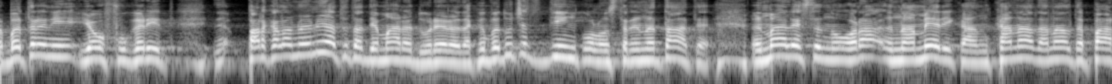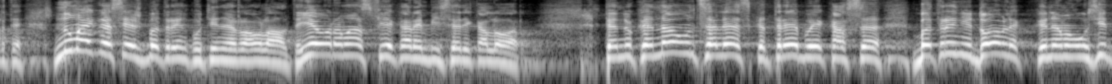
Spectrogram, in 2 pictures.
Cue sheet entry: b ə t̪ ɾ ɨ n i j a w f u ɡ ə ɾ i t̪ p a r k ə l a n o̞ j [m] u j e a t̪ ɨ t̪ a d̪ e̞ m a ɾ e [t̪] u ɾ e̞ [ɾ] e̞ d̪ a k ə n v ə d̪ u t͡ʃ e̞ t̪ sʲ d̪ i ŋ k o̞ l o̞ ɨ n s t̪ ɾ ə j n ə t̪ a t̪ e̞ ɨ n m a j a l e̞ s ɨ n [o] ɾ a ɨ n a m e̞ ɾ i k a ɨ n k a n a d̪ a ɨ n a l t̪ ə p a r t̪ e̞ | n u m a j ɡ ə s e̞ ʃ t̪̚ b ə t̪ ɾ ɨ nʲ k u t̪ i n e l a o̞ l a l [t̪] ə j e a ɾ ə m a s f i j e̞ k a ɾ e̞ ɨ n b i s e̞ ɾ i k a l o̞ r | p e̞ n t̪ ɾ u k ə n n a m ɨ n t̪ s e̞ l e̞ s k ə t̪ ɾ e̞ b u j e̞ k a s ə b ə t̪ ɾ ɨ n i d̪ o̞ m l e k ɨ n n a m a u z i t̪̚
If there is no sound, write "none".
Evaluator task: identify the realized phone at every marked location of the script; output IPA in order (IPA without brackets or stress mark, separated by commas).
n, d̪, ɾ, o, t̪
